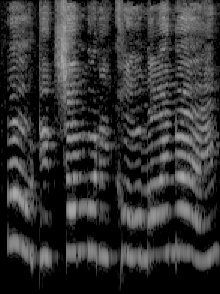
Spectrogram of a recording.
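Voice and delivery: put-on high, sweet old lady voice; grandma voice. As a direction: play the chirpy grandma. Grandma puppet voice enters.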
